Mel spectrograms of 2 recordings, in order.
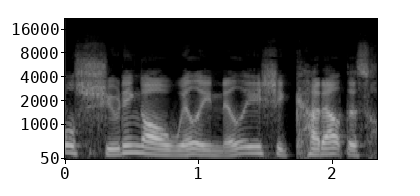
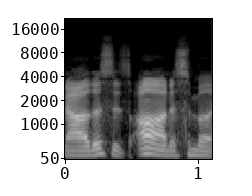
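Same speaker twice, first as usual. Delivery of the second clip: put-on poorly done Southern accent; 3 semitones lower than usual. Retelling a movie scene with a bad Sam Elliott impression. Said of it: "that's my Sam Elliott impression".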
